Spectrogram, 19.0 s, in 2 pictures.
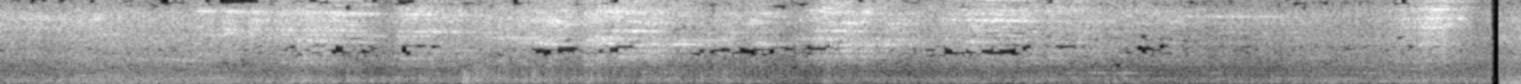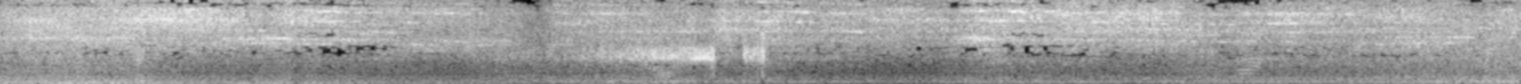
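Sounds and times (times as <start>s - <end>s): freight train wheels rumbling: 0.0s - 19.0s
high-pitched hiss: 11.0s - 16.4s.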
